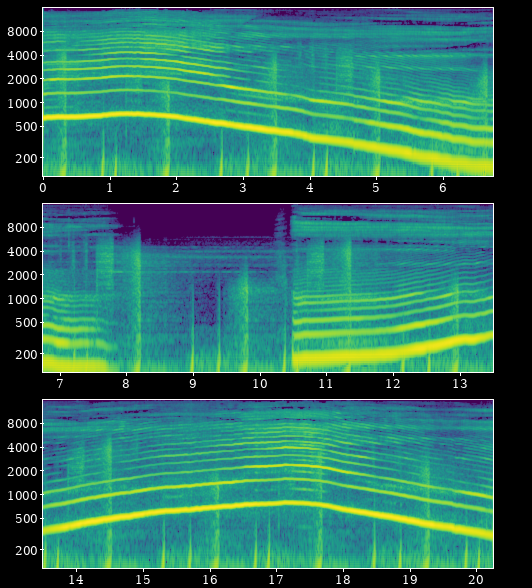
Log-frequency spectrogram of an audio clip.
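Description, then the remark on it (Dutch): A single voice does a siren vocal exercise to build range, gliding slowly from high pitch down to low, pausing briefly, then sweeping back up high, with a soft steady beat pulsing underneath. “Je kan je sirene dus opbouwen door telkens hoger en hoger en lager en lager te gaan.”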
